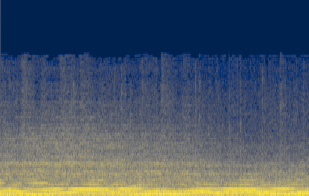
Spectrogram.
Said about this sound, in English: Clap those hands.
